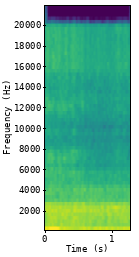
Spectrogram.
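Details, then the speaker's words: Manual-transmission car just jump-started from a dead battery with a portable booster pack; loud, steady, deep high idle on cold start with no knocks or misses, quieting down normally. "Noisy, isn't it? It will quiet down in a second. There you go. Quieting down."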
